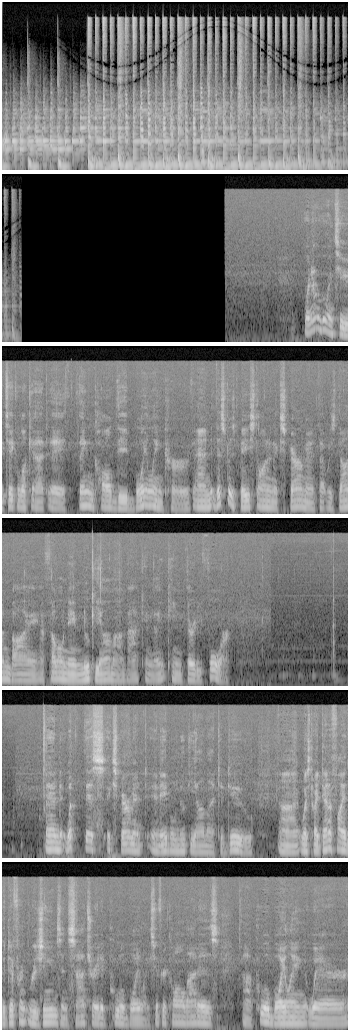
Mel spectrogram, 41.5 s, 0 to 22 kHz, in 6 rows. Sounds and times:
Speech: 0:13.0 - 0:25.4, 0:28.5 - 0:41.5.

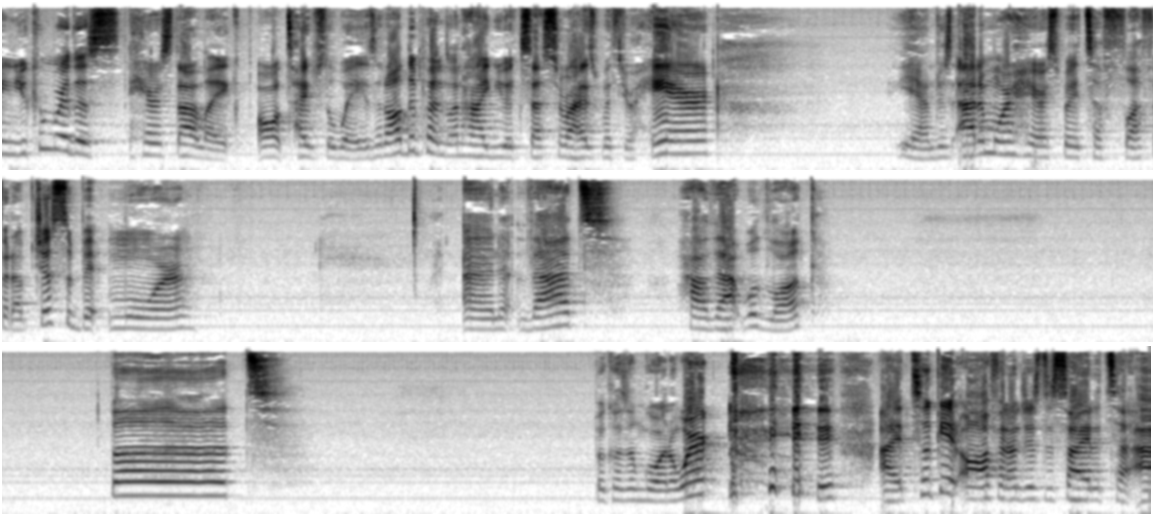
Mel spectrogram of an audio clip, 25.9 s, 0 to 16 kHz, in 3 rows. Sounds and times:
Speech: 0:00.0 - 0:05.4, 0:06.8 - 0:10.2, 0:12.1 - 0:14.8, 0:18.1 - 0:19.5, 0:21.8 - 0:22.7, 0:23.9 - 0:25.8
Inside, small room: 0:00.0 - 0:25.8.

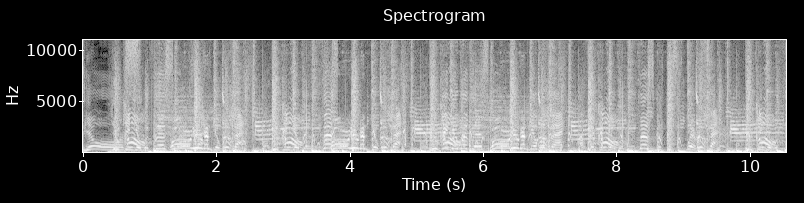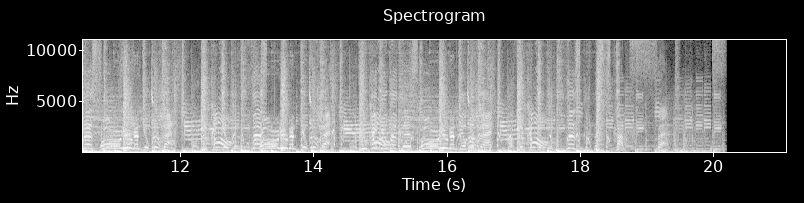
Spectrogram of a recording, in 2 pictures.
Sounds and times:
Music: 0:00.4 - 0:20.2.

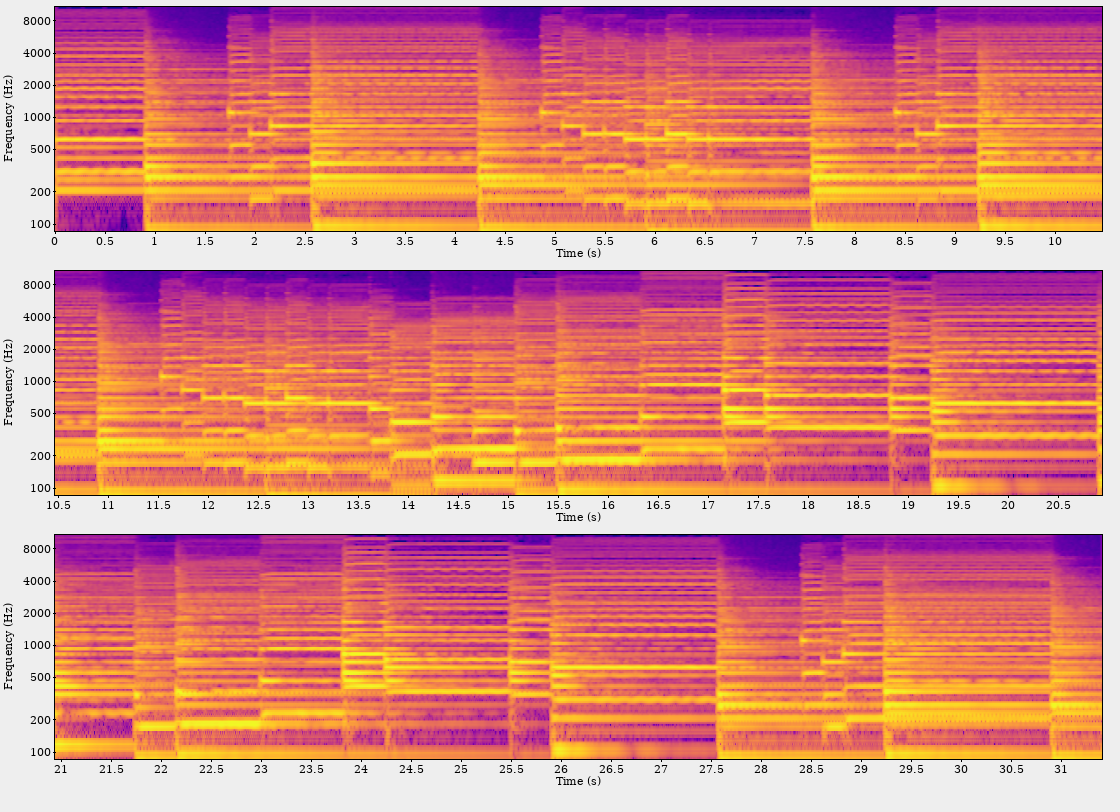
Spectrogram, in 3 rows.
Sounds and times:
Musical instrument: 0:00.0 - 0:31.4.

